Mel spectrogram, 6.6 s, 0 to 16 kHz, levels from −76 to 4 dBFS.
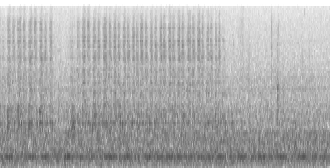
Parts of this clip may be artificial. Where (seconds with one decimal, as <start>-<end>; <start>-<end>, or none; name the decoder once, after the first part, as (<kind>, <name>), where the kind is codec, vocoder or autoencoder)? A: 0.7-1.7 (vocoder, BigVGAN v2); 2.1-2.8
